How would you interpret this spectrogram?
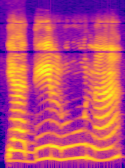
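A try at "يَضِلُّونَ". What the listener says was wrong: dilluna, tasdidnya.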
